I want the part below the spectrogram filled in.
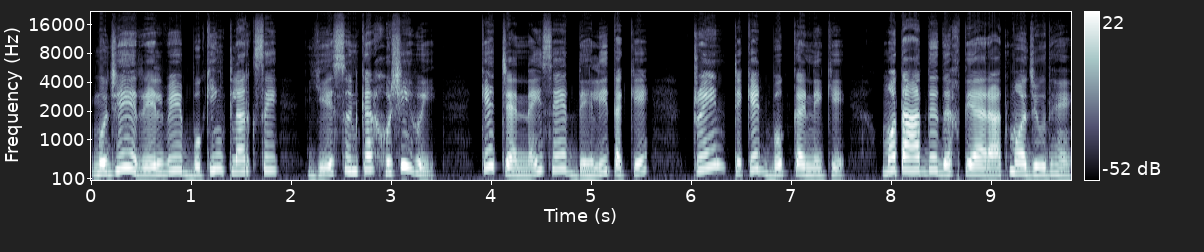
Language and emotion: Urdu, happy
